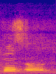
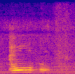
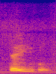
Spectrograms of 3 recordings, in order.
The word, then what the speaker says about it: table: Donc, quand vous prononcez ce mot, table, lorsque vous dites table, vous avez accentué feuille et vous n'avez pas accentué T.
